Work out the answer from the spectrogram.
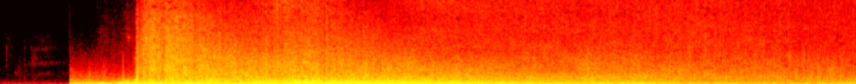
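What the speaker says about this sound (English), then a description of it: "There's the distress rocket going up." A distress rocket launching in a Roblox sinking ship game: silence, then a sudden loud blast at about half a second settling into a long steady roaring rush that slowly fades.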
